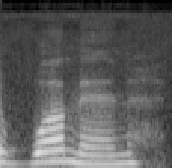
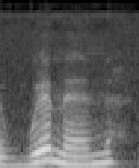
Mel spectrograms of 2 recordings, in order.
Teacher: when we say woman this o says uh when we say women this o says I the short I sound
